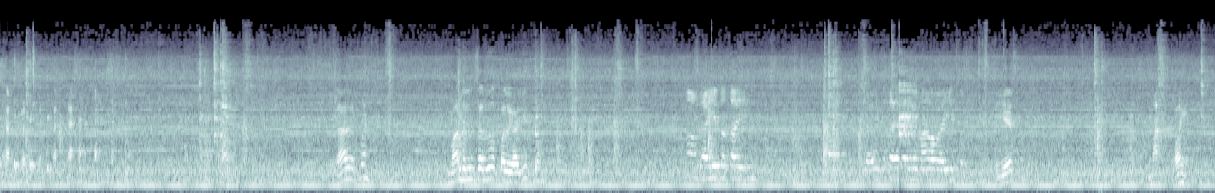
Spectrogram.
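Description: Plastic dishes clatter and knock together.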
